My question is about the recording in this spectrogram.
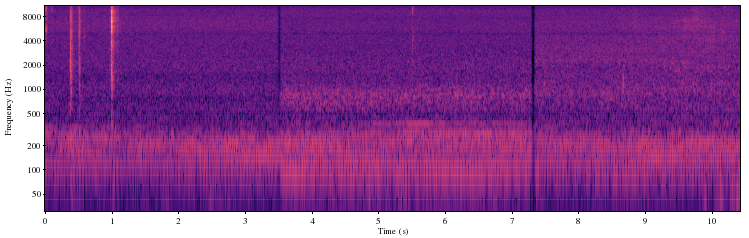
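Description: Steady low hum of room noise, with two sharp clicks about half a second and a second in.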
